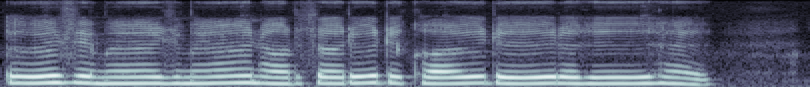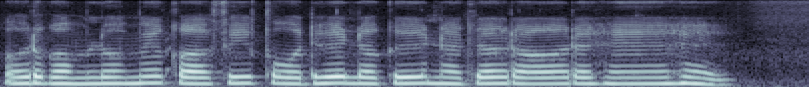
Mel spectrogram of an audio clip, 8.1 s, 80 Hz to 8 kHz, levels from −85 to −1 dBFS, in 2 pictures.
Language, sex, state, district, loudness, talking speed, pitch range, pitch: Hindi, female, Rajasthan, Jaipur, -15 LUFS, 135 wpm, 205-215 Hz, 210 Hz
